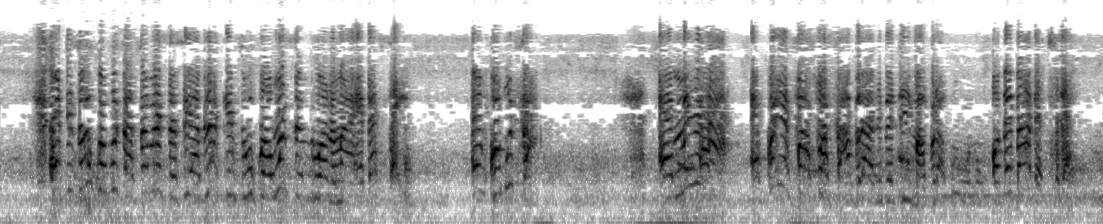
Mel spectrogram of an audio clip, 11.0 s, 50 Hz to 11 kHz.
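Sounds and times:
person speaking over telephone: 0:06.6 - 0:10.8.

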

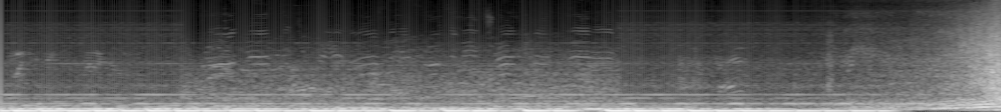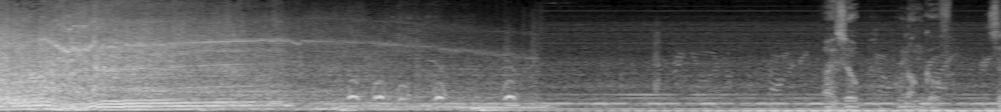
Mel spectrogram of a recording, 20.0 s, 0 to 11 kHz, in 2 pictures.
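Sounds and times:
deep pulsing music beat: 0:00.0 - 0:09.2, 0:13.4 - 0:20.0
car engine revving past: 0:08.3 - 0:15.3.

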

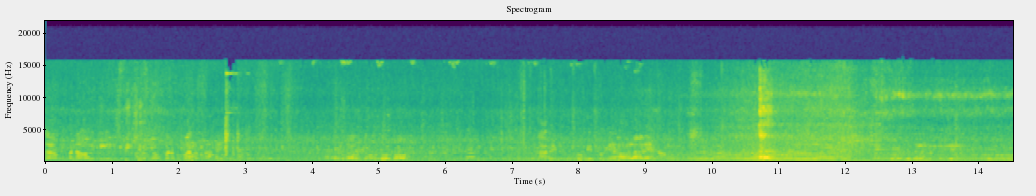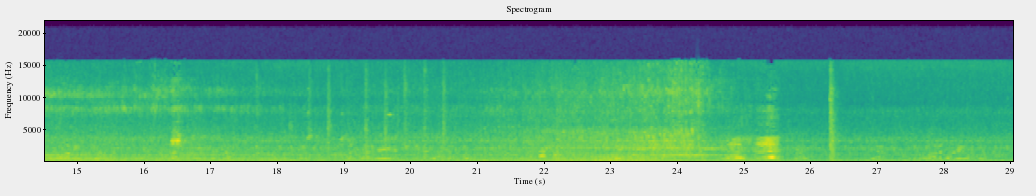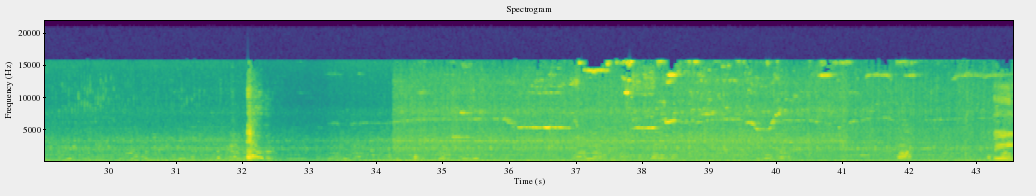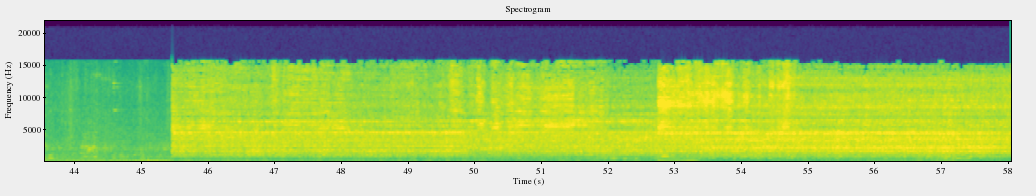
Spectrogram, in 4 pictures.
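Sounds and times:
street traffic: 0:00.0 - 0:58.0
motorcycles passing: 0:07.4 - 0:19.4, 0:20.2 - 0:26.0, 0:37.0 - 0:58.0
grinding wheel grinding metal part: 0:45.5 - 0:58.0.

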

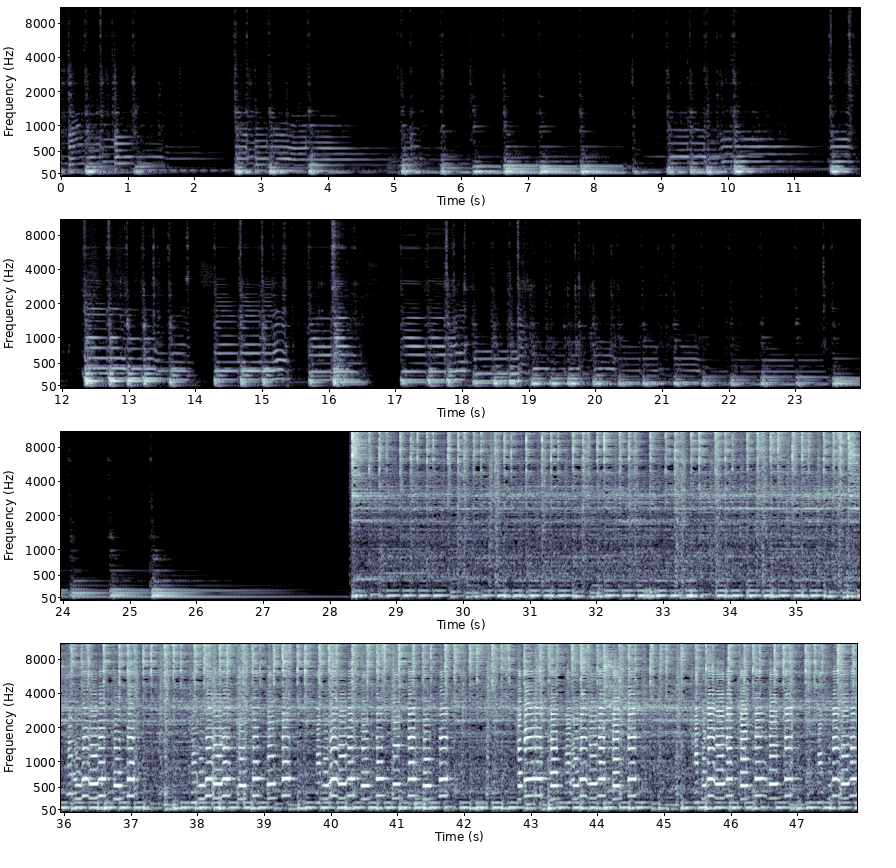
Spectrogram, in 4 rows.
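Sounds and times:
plucked double bass: 0:00.0 - 0:47.9
drums with cymbals: 0:28.3 - 0:47.9
saxophone melody: 0:36.0 - 0:47.9.

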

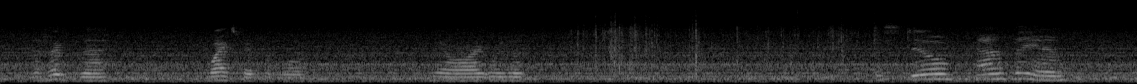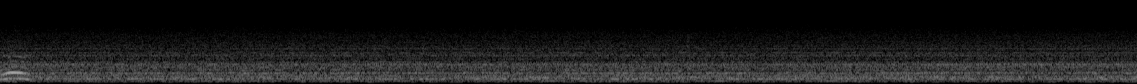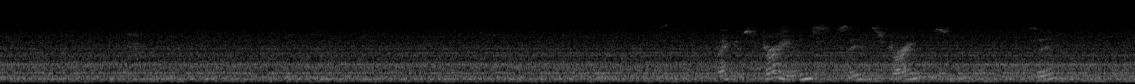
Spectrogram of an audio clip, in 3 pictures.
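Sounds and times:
machine hum and hiss: 0:00.0 - 0:34.0.

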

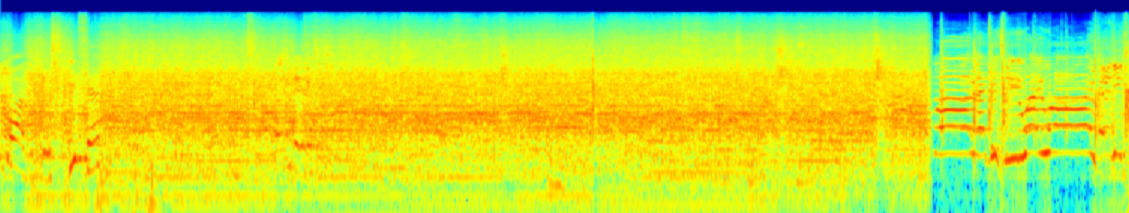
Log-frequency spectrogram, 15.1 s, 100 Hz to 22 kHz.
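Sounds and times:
small motor droning: 0:00.4 - 0:12.4.

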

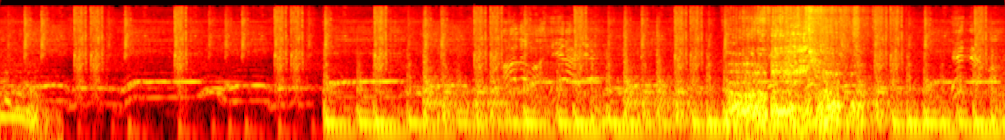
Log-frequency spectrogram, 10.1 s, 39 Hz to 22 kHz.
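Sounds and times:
background music with steady beat: 0:00.0 - 0:10.0
leopard growling: 0:07.3 - 0:09.0.

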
